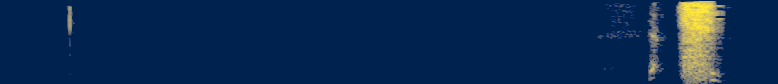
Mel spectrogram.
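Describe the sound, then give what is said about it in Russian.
A single loud sneeze near the end, preceded by a quick sharp intake of breath, with a brief click early on and near silence in between. “Будь здоров.”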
